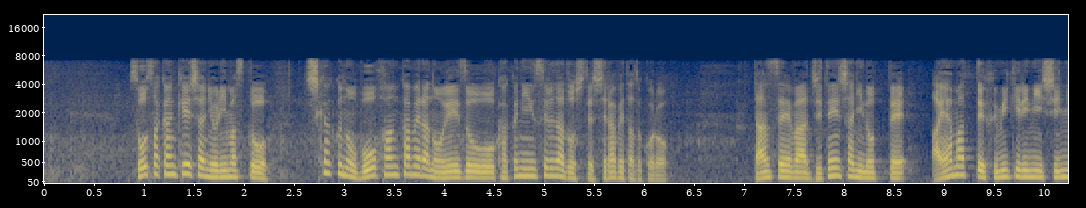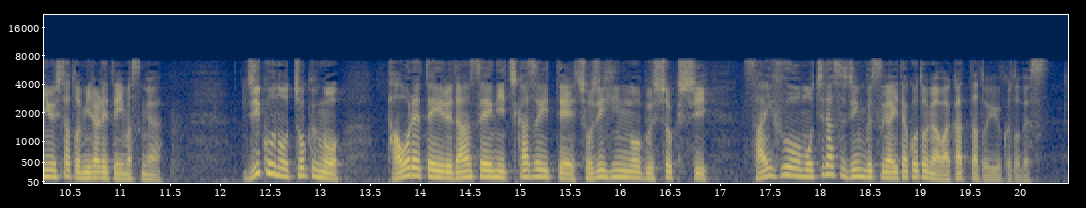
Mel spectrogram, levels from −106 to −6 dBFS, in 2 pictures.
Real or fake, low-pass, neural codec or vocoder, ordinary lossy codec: real; 7.2 kHz; none; none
